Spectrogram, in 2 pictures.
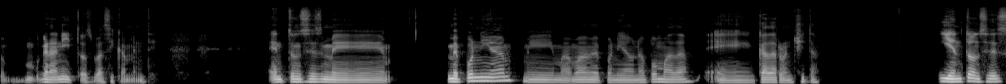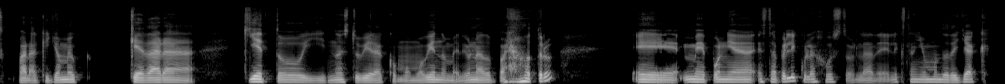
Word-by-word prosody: granitos, 115 0 -1
básicamente. - - -7 1.1
Entonces, 125 +1 +2
me 105 -3 +2 0.6
me 135 0 +7
ponía 170 +3 +3
mi 110 -1 -2
mamá 105 +2 -2
me 110 -1 0
ponía 105 0 -3
una 105 0 -3
pomada 120 0 -1
en 95 0 -5
cada 105 -1 +2
ronchita. 105 +2 -5 1.2
Y 145 -1 +8
entonces, 135 0 +4
para 90 -5 -1
que 100 - -6
yo 105 +2 0
me 115 0 +2
q 110 - -25 0.4
quedara 105 -2 +2 0.4
quieto 110 -5 +2
y 90 -1 -5
no 105 +2 -2
estuviera 100 -2 -1
como 80 +3 -7
moviéndome, 100 0 -1
de 95 - -5
un 110 - +1
lado 105 0 -1
para 125 +3 +1
otro, 135 - +1 0.7
eh, 110 -3 +2
me 120 0 +2
ponía 115 0 +1
esta 125 0 -5
película, 130 -3 0
justo, 115 -4 -9
la 100 -1 -6
de 80 -4 -9
El 110 - -8
extraño 115 -1 -5
mundo 115 -1 -1
de 105 - -1
Jack. 115 0 -3
110 Hz, 140 wpm, -24 LUFS, 100-120 Hz, 1.2 s, Y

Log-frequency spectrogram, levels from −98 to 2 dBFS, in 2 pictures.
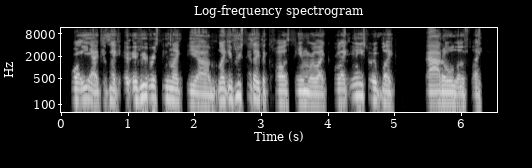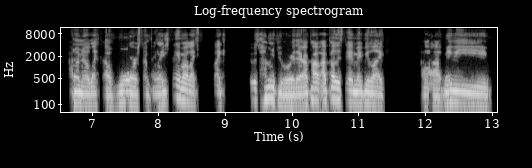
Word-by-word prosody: Well, 130 -1 +1
yeah, 130 -6 +2
'cause - - -12
like 120 -2 -1
if 130 - -2
if 135 +1 +3
you've 165 +1 +5
ever 155 0 +1
seen, 145 -1 -1
like, 130 -3 +2
the, 110 -2 0
um 95 -3 0
like, 130 +2 +1
if 145 - 0
you've 175 -1 +2
seen, - - -11
like, 135 -3 +3
the - - -3
Colosseum 110 0 +1
where, 100 -1 +2
like 100 -1 +1
or, 125 - -3
like, 120 - -1
any 175 +1 +1
sort 135 - 0
of, - - 0
like, 115 -4 0 0.5
battle 110 -1 +3
of, 95 -1 -2
like 95 -1 -6 0.4
I - - -13
don't 105 -1 +4
know, 95 -1 +1
like, 100 0 -2
a 85 0 -2
war 105 +3 +2
or - - 0
something, 95 - -10
like, 100 +2 0
just 110 - -5
think 160 -2 -4
about 125 -3 +4
like 105 -2 0 0.3
like - - -4 0.4
it - - -13
was 130 - -3
how 145 - -2
many 145 -1 +3
people 95 -6 0
were 95 0 +3
there? 95 0 +3
I 100 - +3
prob 130 +2 +2
I'd - - +3
probably 140 -3 +3
say 115 -1 +1
maybe, 110 -1 +3
like 95 -3 +1 0.6
uh, 90 -2 -2
maybe 105 -4 +2
110 Hz, 275 wpm, -22 LUFS, 100-130 Hz, 0.6 s, you've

